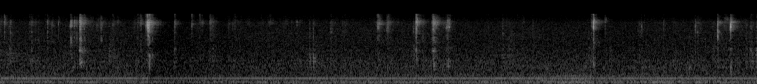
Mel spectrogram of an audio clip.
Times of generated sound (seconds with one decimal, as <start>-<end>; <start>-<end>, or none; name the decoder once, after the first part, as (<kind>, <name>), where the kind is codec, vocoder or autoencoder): 3.1-4.5 (vocoder, BigVGAN v2); 6.3-7.6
